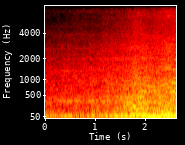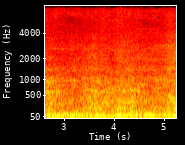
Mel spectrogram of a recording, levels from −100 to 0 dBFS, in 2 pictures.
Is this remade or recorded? remade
